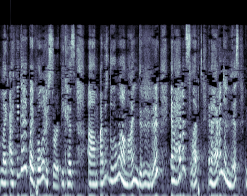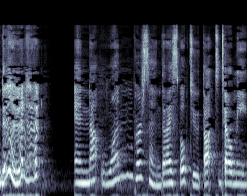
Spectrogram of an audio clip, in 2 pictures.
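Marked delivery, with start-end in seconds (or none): 0.2-5.8 mock frantic, breathless, fast run-on babble. Retelling calls made during an episode: imitating own frantic talking. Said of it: "Very frantic".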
